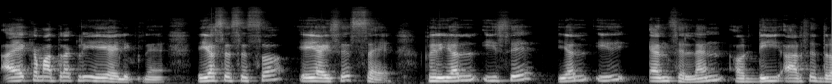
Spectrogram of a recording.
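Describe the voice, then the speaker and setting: Indian guy teaching, spells stuff out slow letter by letter, voice a bit on the high side. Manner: ends each example with a falling tone. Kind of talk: classroom lesson.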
